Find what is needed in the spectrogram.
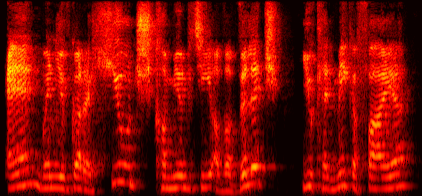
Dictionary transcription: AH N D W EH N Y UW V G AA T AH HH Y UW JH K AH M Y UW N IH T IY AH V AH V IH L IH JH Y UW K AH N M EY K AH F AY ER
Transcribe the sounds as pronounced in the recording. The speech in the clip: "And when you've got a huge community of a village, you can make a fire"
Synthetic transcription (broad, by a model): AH N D W EH N Y UW V G AA T AH HH Y UW JH K AH M Y UW N IH T IY AH V AH V IH L IH JH Y UW K AH N M EY K AH F AY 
